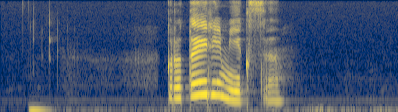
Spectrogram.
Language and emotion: Russian, neutral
